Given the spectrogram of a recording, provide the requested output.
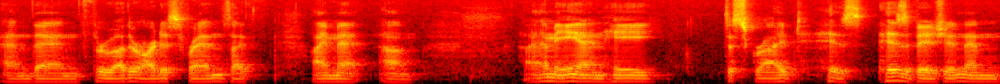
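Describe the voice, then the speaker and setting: In a very deep, low voice with a slight Philadelphia accent, a man speaks very slowly and in a flat monotone, with long, frequent pauses and audible room echo. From US South, Texas (Dallas). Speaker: set designer and film producer. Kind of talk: interview.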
